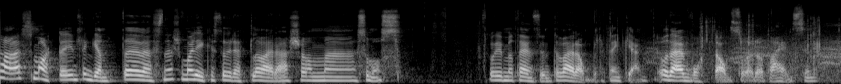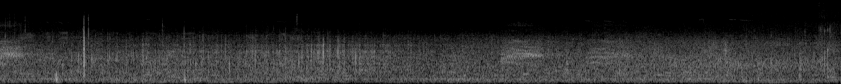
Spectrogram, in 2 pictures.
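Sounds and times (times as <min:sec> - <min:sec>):
speech: 0:00.0 - 0:04.1, 0:04.9 - 0:08.5
hissing outdoor possibly light rain: 0:00.0 - 0:16.8
crows cawing: 0:06.4 - 0:10.2, 0:13.4 - 0:15.3.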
